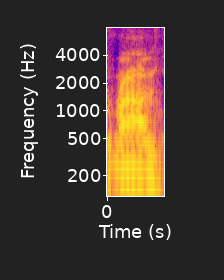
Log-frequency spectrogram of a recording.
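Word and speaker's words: Rahn: Okay, well, I just found out there's a Ron Hortman Pandora station, so I'm kind of excited about that.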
